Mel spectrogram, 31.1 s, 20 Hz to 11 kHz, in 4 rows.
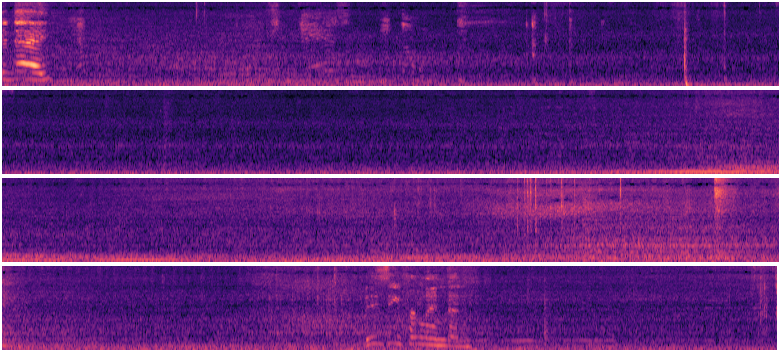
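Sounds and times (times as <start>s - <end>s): car engine hum: 0.0s - 31.0s
road rumble: 0.0s - 31.0s.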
